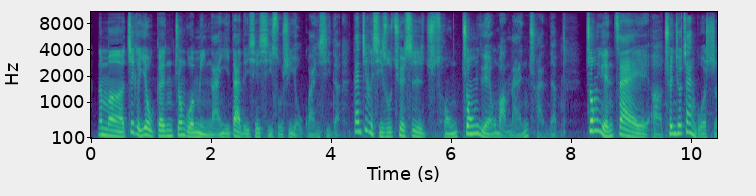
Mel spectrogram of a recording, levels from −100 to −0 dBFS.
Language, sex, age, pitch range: Chinese, male, 50-69, 100-145 Hz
